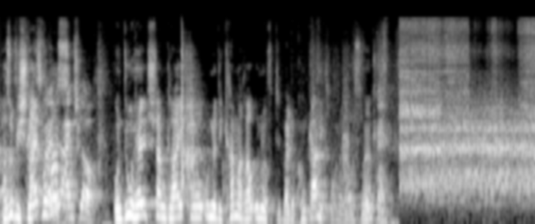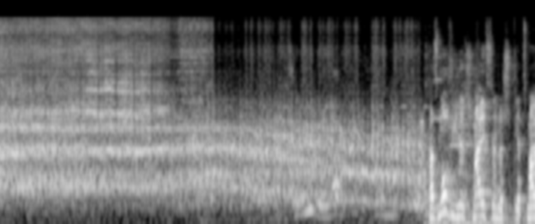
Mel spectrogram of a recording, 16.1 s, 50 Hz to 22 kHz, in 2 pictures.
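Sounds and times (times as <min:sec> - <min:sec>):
band saw cutting wood: 0:06.0 - 0:14.4.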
